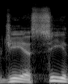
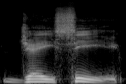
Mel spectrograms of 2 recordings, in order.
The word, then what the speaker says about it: GSC: interviews the Ukrainian participants often mispronounce the name and instead of GSC they say JC so one day when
